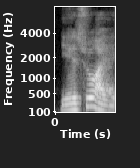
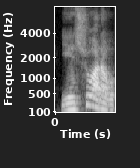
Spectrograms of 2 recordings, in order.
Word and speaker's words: 예수아: 여호수아가 누구냐면 여호수아 이름이 예수아야. 예수아. 그게 예수야. 우리가 말하는 예수. 여호수아 이름이 히랍이 저기이이 저기이 유대인들은 예수아라고 발음하거든.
